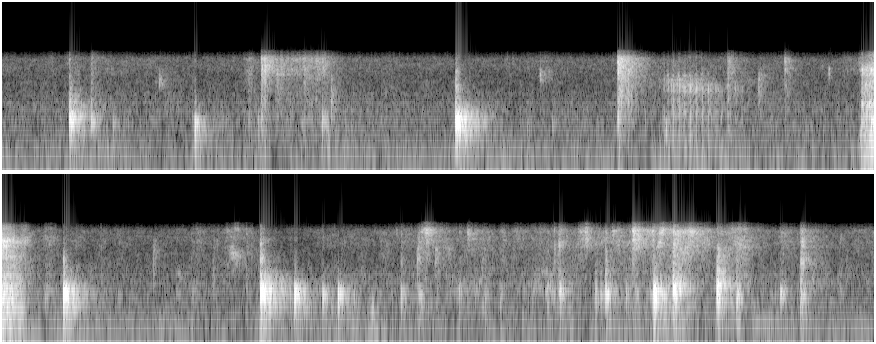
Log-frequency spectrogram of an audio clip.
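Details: Hedvig, a pet dog, growls while playing with a rope indoors, a hand on her head triggering it: irregular bursts of rough, raspy growling and huffing, some short and some drawn out, spread across the stretch.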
